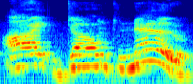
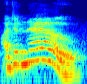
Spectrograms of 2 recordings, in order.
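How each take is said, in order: First: The three words are said separately, one by one. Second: The three words run together in one smooth phrase. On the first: The speaker calls it wrong. "Never ever say I don't know. I don't want you to treat them as three different words" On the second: The speaker calls it right. "In spoken English, I say I don't know"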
